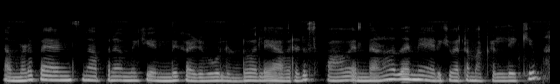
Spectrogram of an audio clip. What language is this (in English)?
Malayalam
